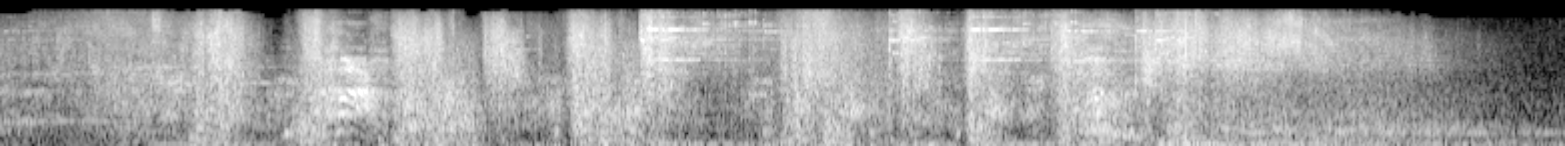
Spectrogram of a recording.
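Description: Spell blasts and weapon hits crackle and crash in a fast fight.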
